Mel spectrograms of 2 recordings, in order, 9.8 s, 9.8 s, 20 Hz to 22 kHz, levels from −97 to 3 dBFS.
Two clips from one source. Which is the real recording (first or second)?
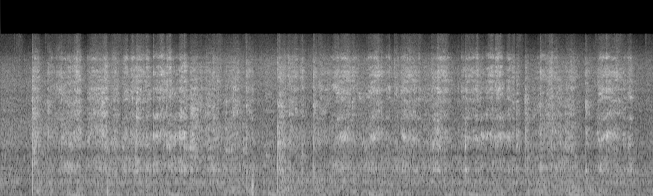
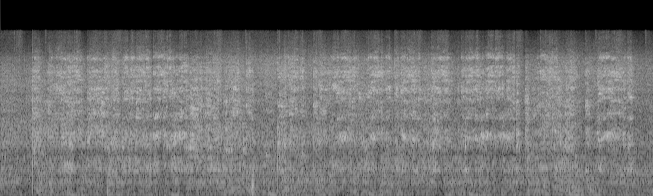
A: second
